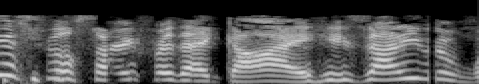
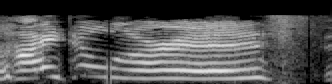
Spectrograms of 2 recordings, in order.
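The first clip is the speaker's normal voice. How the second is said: drawn-out greeting; 4 semitones higher, much slower than usual. Real, not acted. Greeting a caller who joins.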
